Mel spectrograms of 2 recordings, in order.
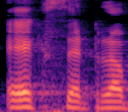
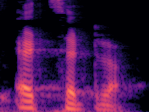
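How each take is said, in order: First: "एटसेटरा" said ek-setra; k sound in place of t in "एटसेटरा"; common misreading. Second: "एटसेटरा" said et-setra; correct pronunciation. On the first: Teacher showing students the common slip, misreading. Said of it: "पढ़ देते हैं". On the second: Teacher giving students the right reading, correct pronunciation. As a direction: clear t before the s in "एटसेटरा". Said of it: "ध्यान रखना है". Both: Shown as a demonstration.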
